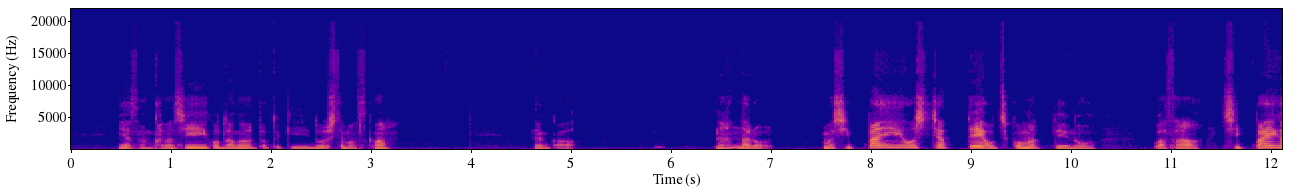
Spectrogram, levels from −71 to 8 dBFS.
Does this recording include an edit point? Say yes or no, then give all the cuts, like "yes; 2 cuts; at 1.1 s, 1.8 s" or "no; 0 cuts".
no; 0 cuts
